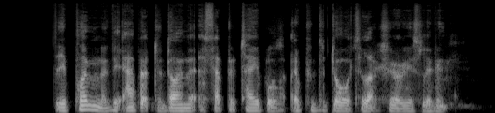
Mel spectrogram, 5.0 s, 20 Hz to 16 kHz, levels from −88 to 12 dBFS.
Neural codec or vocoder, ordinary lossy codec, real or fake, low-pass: codec, 32 kHz, 1.9 kbps, SNAC; none; fake; 14.4 kHz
